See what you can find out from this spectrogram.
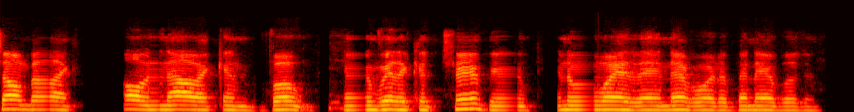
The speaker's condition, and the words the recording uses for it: ALS (motor neuron disease). In the scheme of things, though, I will be a lot more coherent and audible with speaking.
